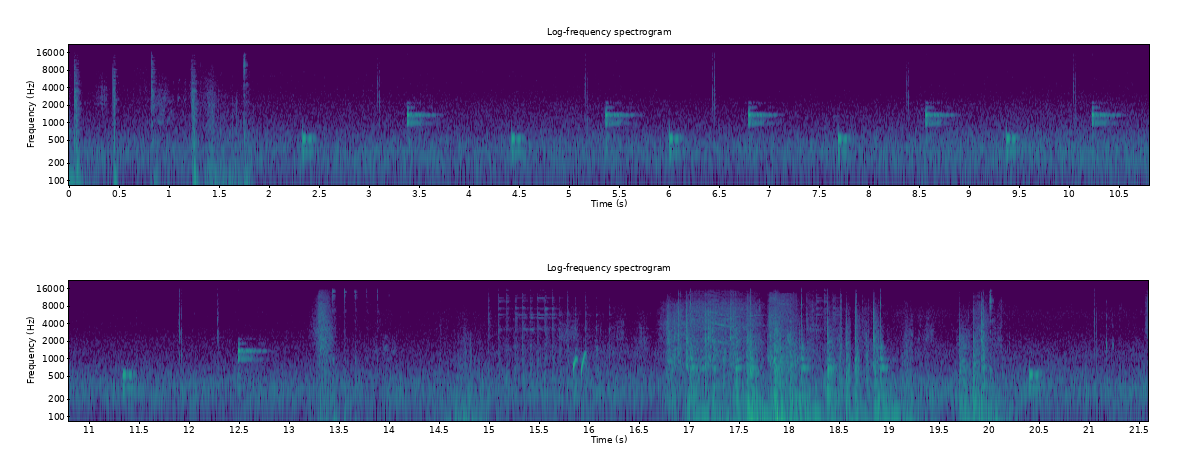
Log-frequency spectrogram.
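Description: Interface clicks and chimes sound as menu items are selected.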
